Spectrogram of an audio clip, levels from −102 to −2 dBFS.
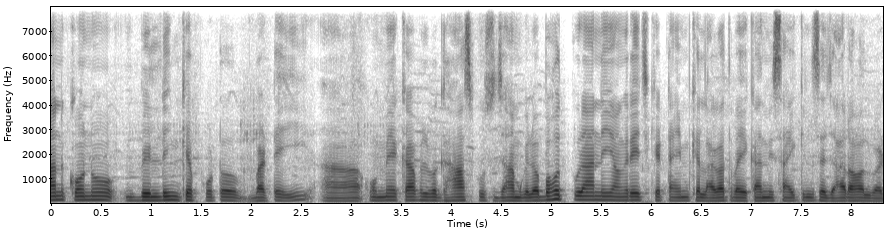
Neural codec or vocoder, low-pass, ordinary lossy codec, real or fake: none; none; none; real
